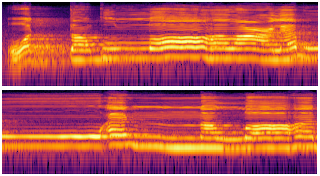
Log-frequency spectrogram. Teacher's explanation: اس میں جلالت اللہ عز و جل کے لام سے پہلے حرف پر زبر ہے، اور یہاں پر اس میں جلالت اللہ عز و جل کے لام سے پہلے حرف پر پیش ہے، تو ان دونوں لاموں کو پر یعنی موٹا پڑھیں گے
